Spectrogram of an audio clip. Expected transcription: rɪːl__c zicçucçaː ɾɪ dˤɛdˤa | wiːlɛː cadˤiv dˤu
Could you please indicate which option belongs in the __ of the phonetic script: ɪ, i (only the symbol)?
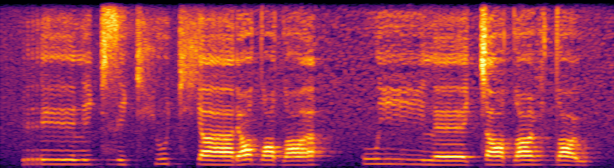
i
